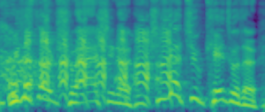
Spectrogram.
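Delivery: high laughing voice. Real, not acted. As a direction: laugh through the words. Laughing while retelling.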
